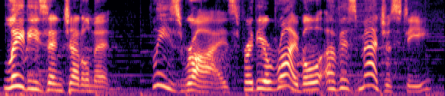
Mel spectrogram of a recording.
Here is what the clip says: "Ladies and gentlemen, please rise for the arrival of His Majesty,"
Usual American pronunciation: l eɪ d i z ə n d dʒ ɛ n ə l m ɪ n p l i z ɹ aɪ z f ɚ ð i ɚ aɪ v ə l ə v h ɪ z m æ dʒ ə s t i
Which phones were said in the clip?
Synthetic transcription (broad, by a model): l eɪ d i z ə n dʒ ɛ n l m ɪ n p l i z ɹ aɪ z f ɚ ð i ɚ aɪ v ə l ə v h ɪ z m æ dʒ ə s t i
